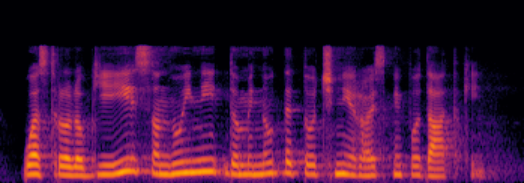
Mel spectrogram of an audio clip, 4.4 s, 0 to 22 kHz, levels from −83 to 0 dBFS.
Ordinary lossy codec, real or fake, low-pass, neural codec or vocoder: none; fake; none; codec, 16 kHz, 0.8 kbps, ZipCodec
